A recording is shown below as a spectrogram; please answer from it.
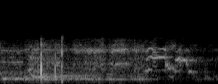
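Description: A woman cries out in pain, "¡Ay!", with two sharp clicks close together about half a second in.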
